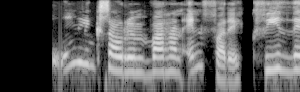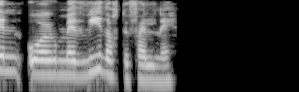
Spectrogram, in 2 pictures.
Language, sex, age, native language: Icelandic, female, 20-29, Icelandic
